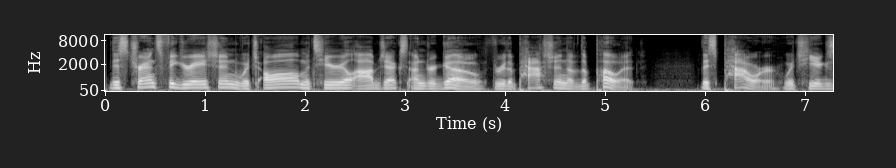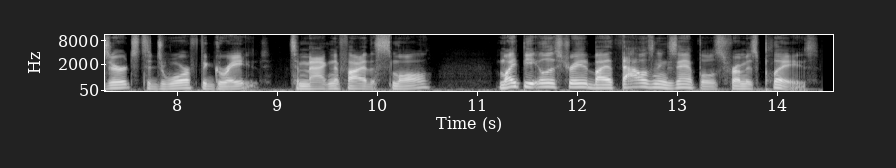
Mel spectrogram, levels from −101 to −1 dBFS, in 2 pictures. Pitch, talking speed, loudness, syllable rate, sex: 120 Hz, 140 wpm, -21 LUFS, 4.4 syllables/s, male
